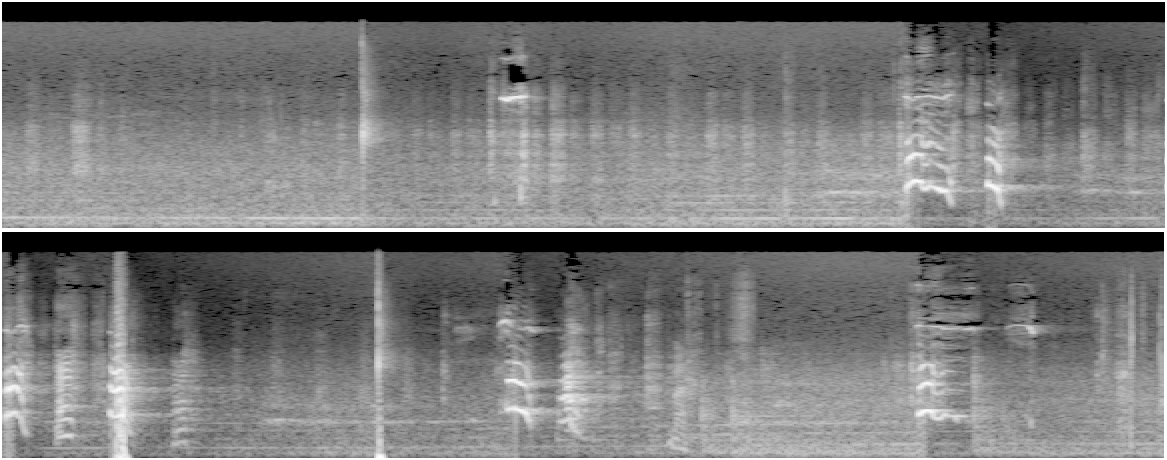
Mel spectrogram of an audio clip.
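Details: A Rottweiler, described as furious, gives short, harsh barks in scattered bursts, with softer whines between them.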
